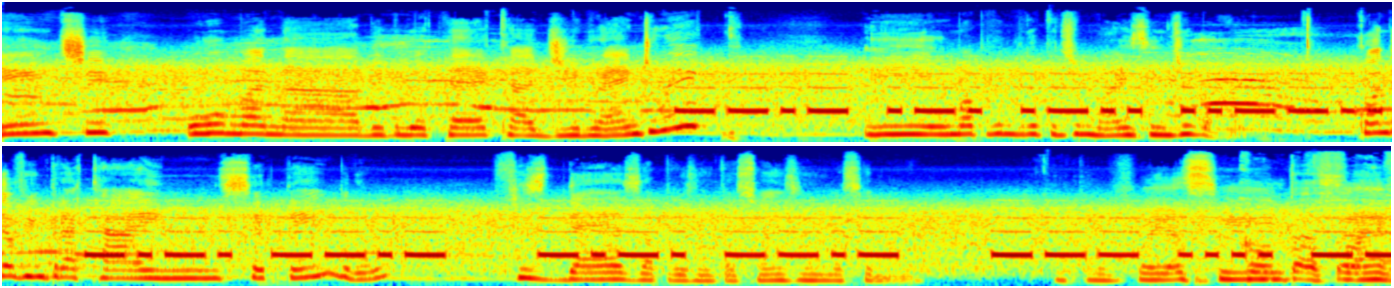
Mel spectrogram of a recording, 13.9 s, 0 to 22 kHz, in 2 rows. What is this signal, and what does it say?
Morse code, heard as a keyed tone, machine-sent, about 18 wpm, 880 Hz, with radio static. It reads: QRL? CQ CQ …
